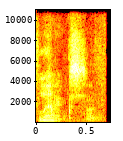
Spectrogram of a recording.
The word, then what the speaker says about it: Linux: english it's Linus and I really don't care how people browse my name but Linux is always Linux the initial go was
